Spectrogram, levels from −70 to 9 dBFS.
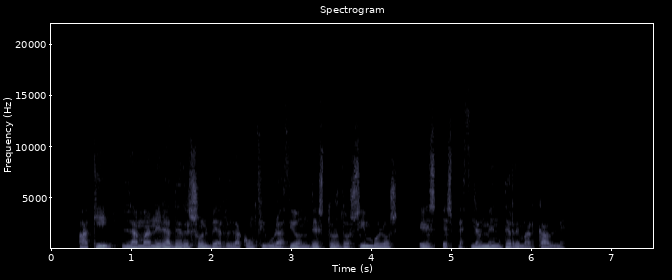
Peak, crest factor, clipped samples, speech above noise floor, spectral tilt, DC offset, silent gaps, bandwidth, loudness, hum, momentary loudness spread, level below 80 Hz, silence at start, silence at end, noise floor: -24 dBFS; 18 dB; under 0.1%; 40 dB; -5.5 dB/octave; under 0.1%; none; 16 kHz; -41 LUFS; none; 8 LU; -66 dBFS; 0.35 s; 1.1 s; -80 dBFS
